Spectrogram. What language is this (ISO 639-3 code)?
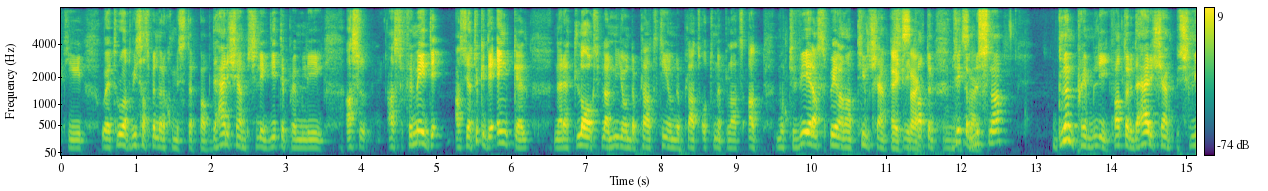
swe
